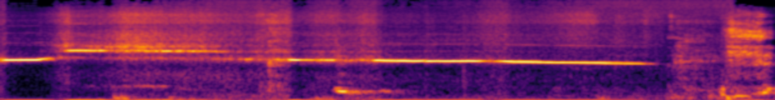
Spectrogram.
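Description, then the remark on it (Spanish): A sweet potato vendor's cart steam whistle lets out one long, shrill, steady high-pitched tone, sagging slightly in pitch as it goes, over a breathy hiss of escaping steam. “O uno de camotes.”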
